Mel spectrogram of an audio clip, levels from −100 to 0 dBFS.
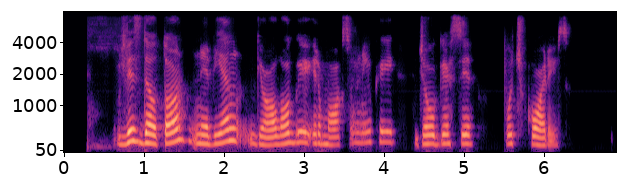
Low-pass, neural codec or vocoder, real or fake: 7.2 kHz; codec, 16 kHz, 2 kbps, X-Codec, HuBERT features, trained on LibriSpeech; fake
